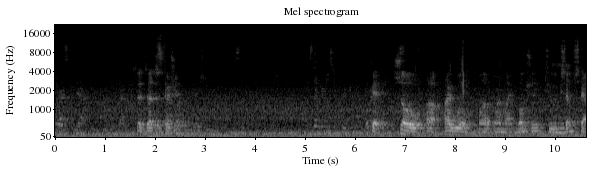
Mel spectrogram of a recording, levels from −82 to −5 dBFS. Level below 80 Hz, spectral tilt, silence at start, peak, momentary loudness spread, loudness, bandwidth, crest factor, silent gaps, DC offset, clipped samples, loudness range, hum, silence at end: -54 dBFS; -6.5 dB/octave; 0 s; -22 dBFS; 14 LU; -43 LUFS; 16.5 kHz; 22 dB; none; under 0.1%; under 0.1%; 11 LU; none; 0 s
